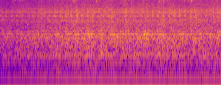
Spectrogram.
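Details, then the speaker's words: Plugged-in motor after refitting the belt and clearing loose items that caused rattles. Steady low hum with an even, smooth tone and no rattle or knock: the rattle is gone and the motor runs quiet and healthy. "that's proper quiet oh brilliant"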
